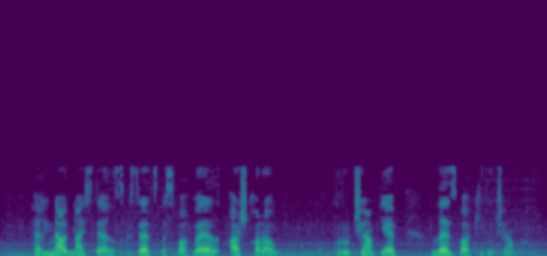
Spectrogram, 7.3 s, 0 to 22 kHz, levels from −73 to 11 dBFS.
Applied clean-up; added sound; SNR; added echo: none; Engine; 18 dB; none.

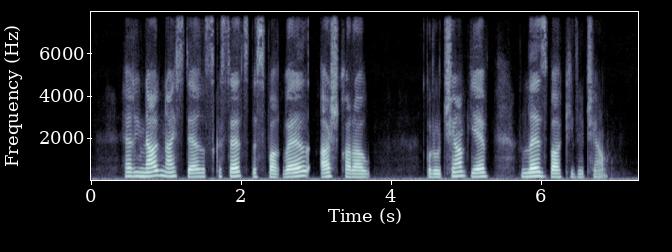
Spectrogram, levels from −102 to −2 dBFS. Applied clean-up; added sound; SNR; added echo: neural diffusion model UNIVERSE++.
